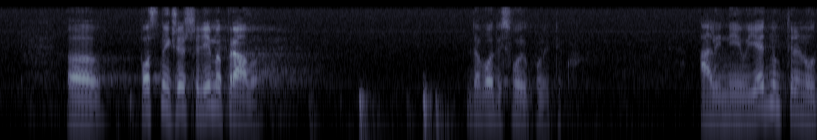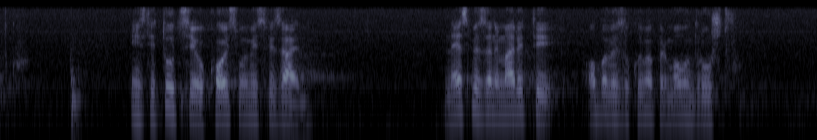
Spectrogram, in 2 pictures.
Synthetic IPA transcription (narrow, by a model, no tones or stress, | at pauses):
po̞slˠanikʒeʃeʎimapɾaːʋo̞ | d̪aʋo̞d̪isʋo̞jupo̞lit̪iku̥ | aliniuje̞d̪no̞mt̪ɾe̞nuːt̪ku̥ | inst̪it̪uːt̪sijeuko̞josmomiːsʋizaje̞d̪no | ne̞smezane̞maːɾit̪i | o̞baʋe̞zuko̞juimapɾe̞mao̞ʋo̞md̪ɾuːʃt̪ʋu̥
